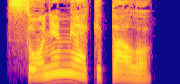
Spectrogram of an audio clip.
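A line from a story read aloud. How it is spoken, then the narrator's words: Loud announcement. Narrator (Russian): громко произнесла Агнета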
